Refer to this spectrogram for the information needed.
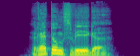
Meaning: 1. nominative/accusative/genitive plural of Rettungsweg 2. dative singular of Rettungsweg
- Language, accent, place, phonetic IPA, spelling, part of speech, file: German, Germany, Berlin, [ˈʁɛtʊŋsˌveːɡə], Rettungswege, noun, De-Rettungswege.ogg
